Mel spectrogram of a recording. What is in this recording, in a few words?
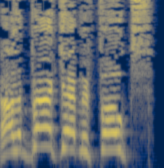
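lost call, voice, male; Left 4 Dead 2; coach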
